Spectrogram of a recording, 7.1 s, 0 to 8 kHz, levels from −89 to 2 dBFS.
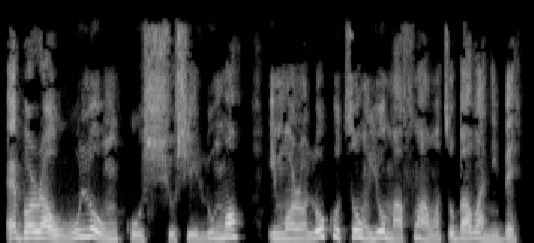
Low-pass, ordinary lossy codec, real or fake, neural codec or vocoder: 7.2 kHz; MP3, 32 kbps; fake; codec, 16 kHz, 4 kbps, X-Codec, WavLM features, trained on Multilingual LibriSpeech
